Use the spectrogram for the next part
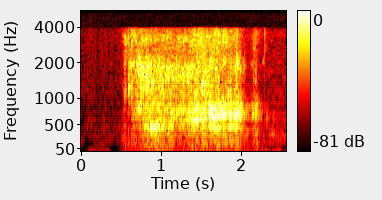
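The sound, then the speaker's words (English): A steady, broad splash of water being poured onto the ground as a libation toward the west, lasting about a second and a half, then tapering off into a few final drips. “I pour libations to the west, and I say, Ashe.”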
